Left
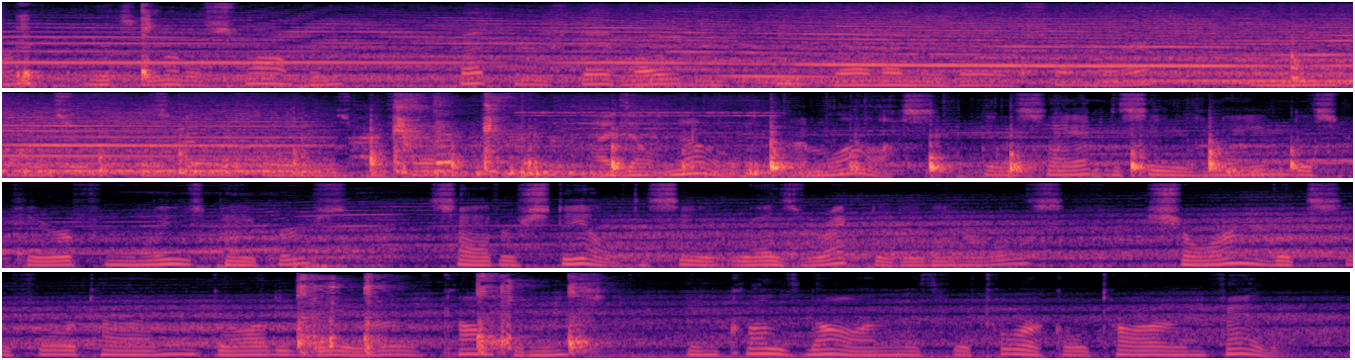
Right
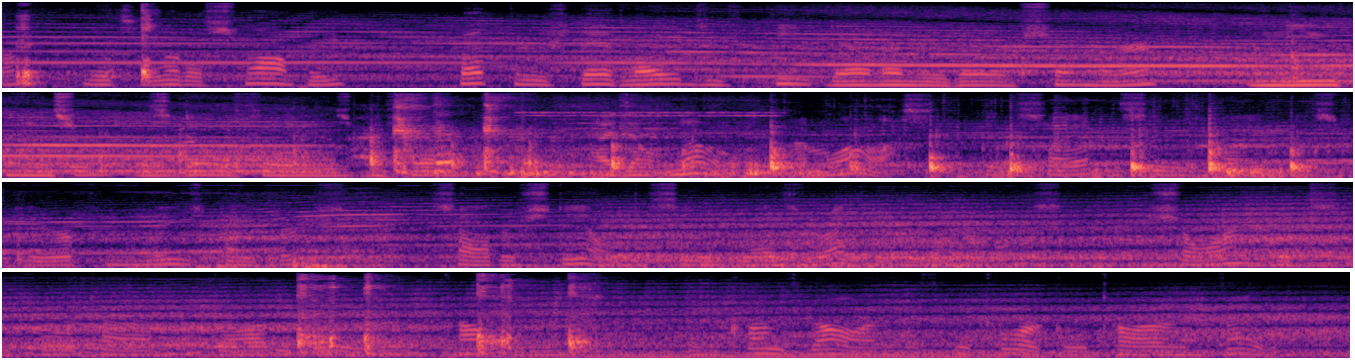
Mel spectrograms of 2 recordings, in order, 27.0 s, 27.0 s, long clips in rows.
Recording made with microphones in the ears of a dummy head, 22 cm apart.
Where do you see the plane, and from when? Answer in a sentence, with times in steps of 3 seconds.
In this clip you hear the plane on the left from 0 s, in the centre from 9 s and on the right from 12 s.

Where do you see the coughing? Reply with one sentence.
In this clip you hear the coughing in the centre.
